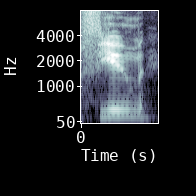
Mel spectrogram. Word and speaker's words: Fume: This episode is sponsored by Fume Zero. That's fume pronounced fume spelled fu m.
